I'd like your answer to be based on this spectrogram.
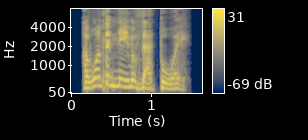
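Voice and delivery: loud, furious, angry shouted outburst. A man suddenly explodes in anger, yelling. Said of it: "Ned yells".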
